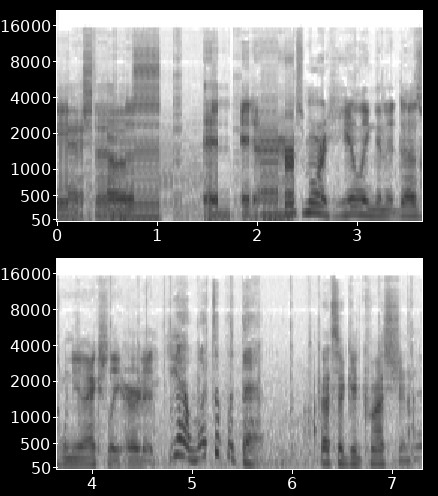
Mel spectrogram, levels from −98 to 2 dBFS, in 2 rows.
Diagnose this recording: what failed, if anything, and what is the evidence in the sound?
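Robotic sound from repeated short buffers, 0.02 to 2.36 s: a rigid 50 Hz buzz, likely the driver or buffer stage looping 20 ms blocks; the waveform shows roughly repeating segments.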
